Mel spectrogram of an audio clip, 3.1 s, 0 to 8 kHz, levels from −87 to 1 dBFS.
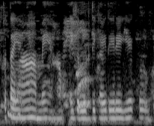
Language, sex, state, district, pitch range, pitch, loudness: Hindi, female, Bihar, Purnia, 185-200 Hz, 190 Hz, -30 LUFS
